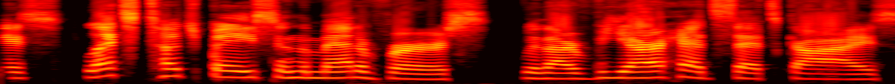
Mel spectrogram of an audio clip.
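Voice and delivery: hammed-up American office-boss accent; American middle-manager accent. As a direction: chivvy the staff like an American manager. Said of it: "that's my American middle manager accent".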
